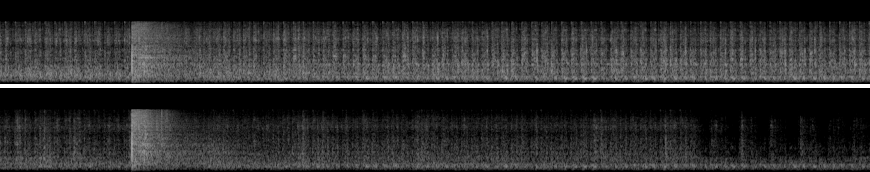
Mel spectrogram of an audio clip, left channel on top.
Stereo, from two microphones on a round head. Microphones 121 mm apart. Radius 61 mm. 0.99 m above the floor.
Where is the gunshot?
50° right (ahead or behind), 0.5 m.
